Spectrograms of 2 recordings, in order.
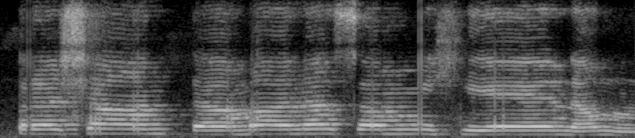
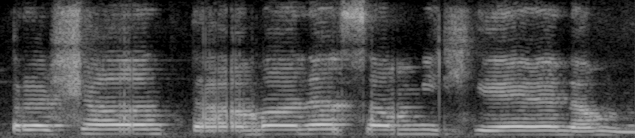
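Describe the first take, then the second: The two takes are said the same way.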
